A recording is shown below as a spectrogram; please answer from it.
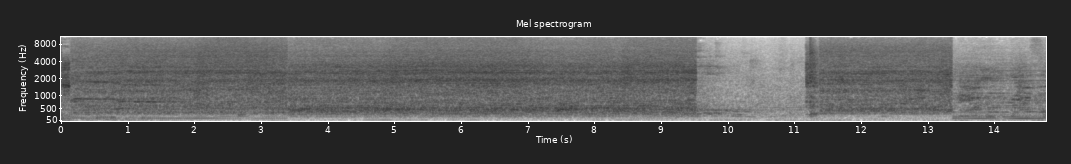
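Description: Hair dryer blowing steadily, a rush of air over a motor whine. It cuts out for a moment near the end, then starts again.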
